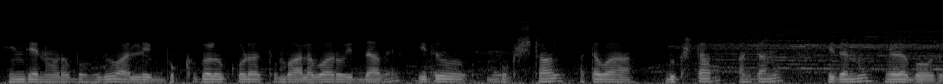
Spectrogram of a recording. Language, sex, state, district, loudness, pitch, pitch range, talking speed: Kannada, male, Karnataka, Shimoga, -40 LUFS, 115 Hz, 110-125 Hz, 115 wpm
